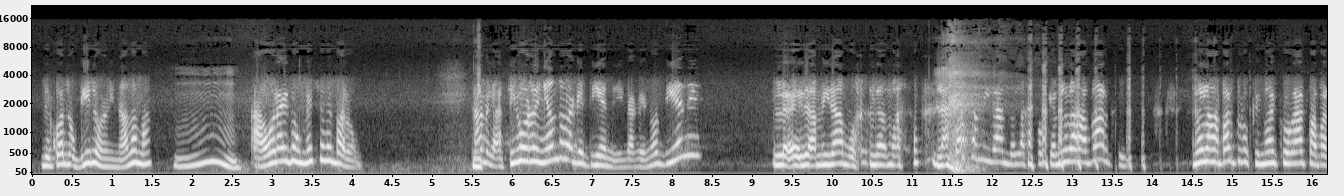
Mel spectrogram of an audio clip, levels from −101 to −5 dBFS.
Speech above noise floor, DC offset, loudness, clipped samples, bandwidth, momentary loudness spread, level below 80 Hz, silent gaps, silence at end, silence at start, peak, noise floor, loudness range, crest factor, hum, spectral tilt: 39 dB; 0.4%; -16 LUFS; under 0.1%; 15.5 kHz; 10 LU; -50 dBFS; none; 0 s; 0.1 s; -4 dBFS; -55 dBFS; 2 LU; 12 dB; none; -6 dB/octave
